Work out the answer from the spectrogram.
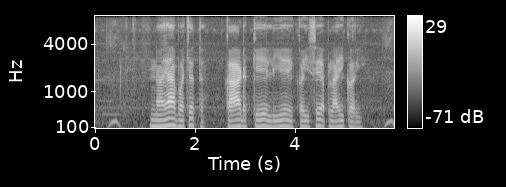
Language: Bhojpuri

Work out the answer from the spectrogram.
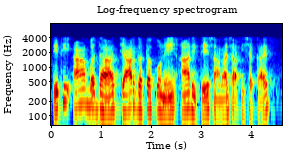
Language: Gujarati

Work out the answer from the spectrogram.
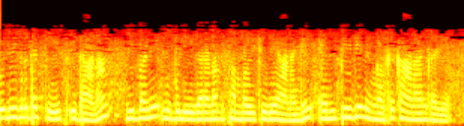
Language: Malayalam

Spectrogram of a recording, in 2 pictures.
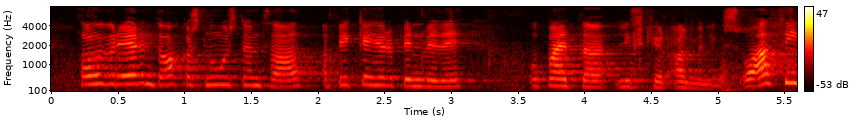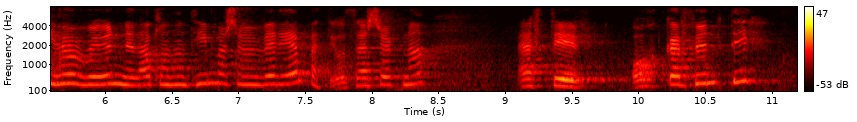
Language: Icelandic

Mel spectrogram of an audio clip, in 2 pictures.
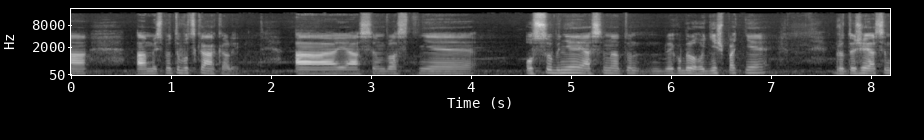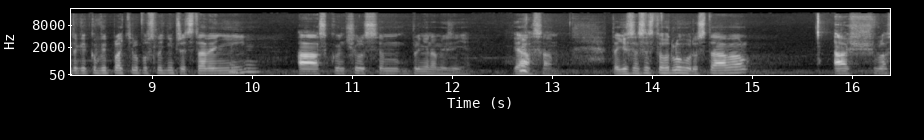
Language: Czech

